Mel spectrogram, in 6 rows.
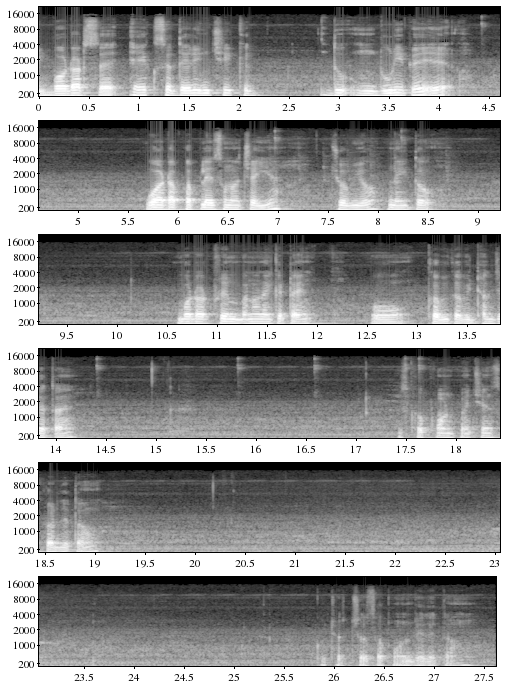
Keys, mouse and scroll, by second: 4.6-17.6 drag.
